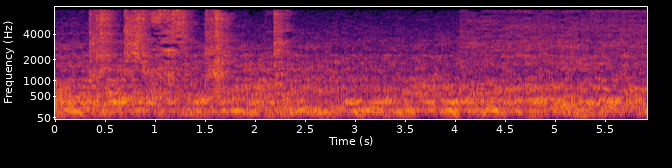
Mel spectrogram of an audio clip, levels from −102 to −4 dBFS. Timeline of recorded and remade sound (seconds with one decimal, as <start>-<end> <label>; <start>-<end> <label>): 0.0-3.2 remade; 3.2-3.8 recorded; 3.8-5.9 remade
